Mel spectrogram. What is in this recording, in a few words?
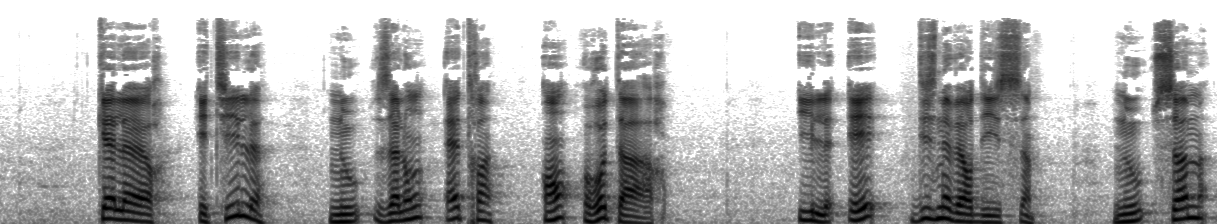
Conversation, French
